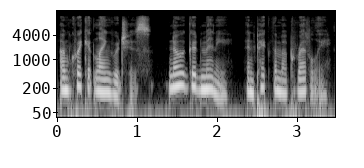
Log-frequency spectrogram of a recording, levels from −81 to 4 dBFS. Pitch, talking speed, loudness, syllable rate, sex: 180 Hz, 225 wpm, -18 LUFS, 5.9 syllables/s, female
